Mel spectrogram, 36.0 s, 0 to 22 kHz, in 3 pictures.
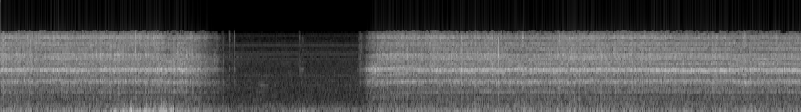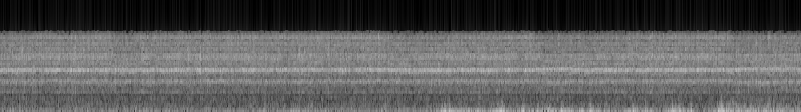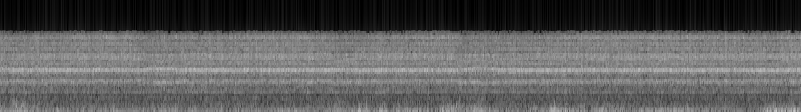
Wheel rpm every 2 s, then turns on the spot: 160, 70, 20, 150, 160, 160, 160, 160, 160, 160, 160, 160, 160, 160, 160, 160, 160, 160.
none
